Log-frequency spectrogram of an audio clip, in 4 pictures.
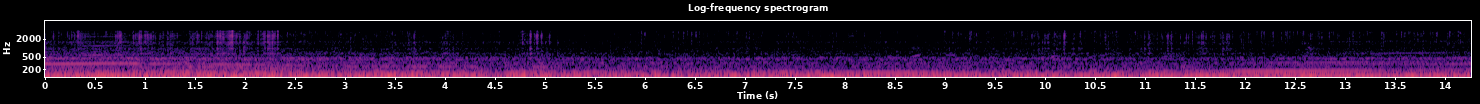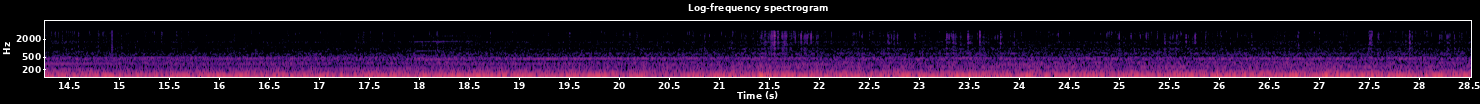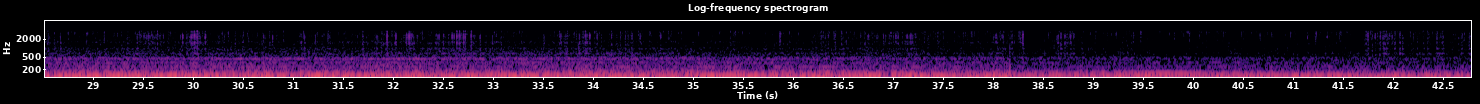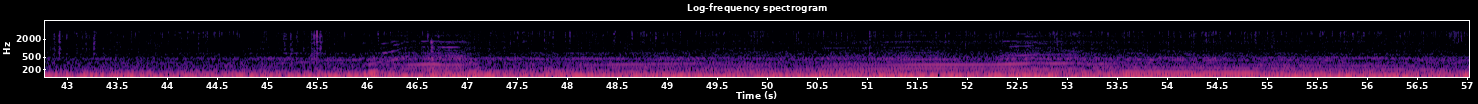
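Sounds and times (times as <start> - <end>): car engine rumbling: 0.0 - 57.0
road noise: 0.0 - 57.0.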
